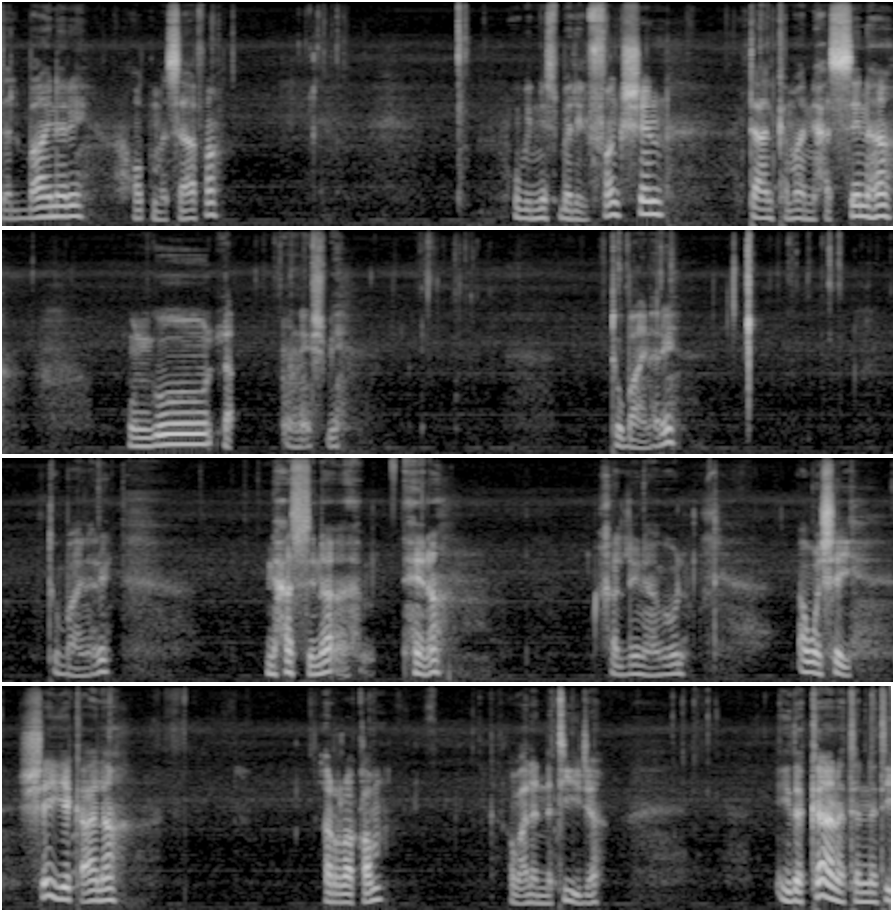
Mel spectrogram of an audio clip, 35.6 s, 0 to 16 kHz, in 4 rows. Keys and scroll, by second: 0.0-0.8 typing, 2.2-3.8 typing, 4.5 Return, 5.7-10.3 typing, 8.2 Return, 11.4-15.5 typing, 16.5-21.4 typing, 18.6 Return, 19.0 Down, 20.3 Right, 25.7-27.5 typing, 30.4 typing, 32.1 typing, 33.2-35.6 typing.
